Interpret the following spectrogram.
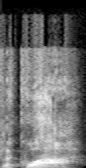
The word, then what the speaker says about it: Lacroix: Yeah, and I actually pronounced it correctly as well. Just putting it out there. Lacroix. It's Lacroix.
